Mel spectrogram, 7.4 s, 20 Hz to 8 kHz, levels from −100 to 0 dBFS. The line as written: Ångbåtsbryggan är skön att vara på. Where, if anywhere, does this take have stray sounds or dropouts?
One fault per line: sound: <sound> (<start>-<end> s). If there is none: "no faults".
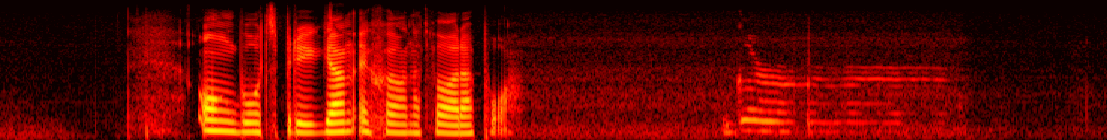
sound: throat clearing (4.8-6.4 s)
